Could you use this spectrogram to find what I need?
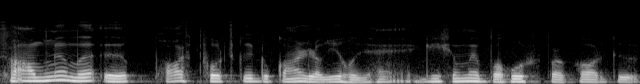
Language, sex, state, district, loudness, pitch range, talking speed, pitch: Hindi, male, Haryana, Rohtak, -16 LUFS, 120-140 Hz, 130 wpm, 130 Hz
